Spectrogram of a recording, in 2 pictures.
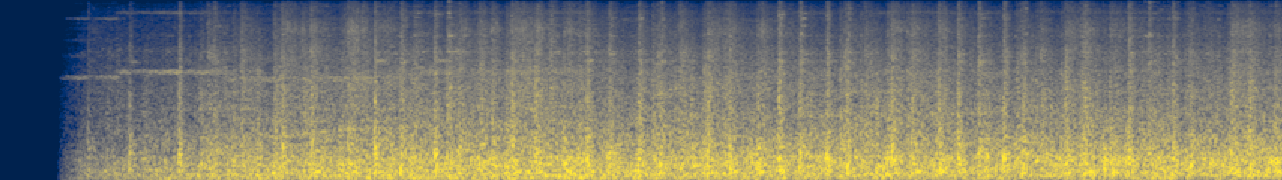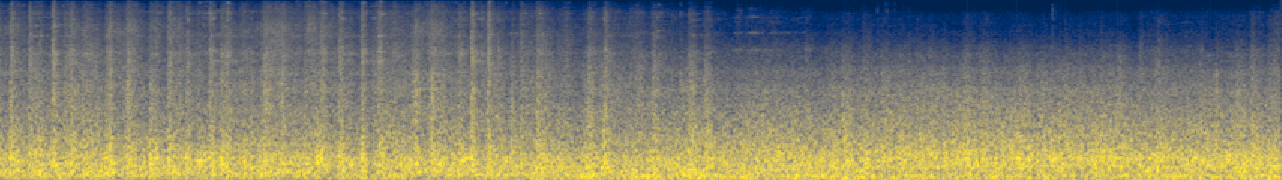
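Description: A train rumbles and clatters loudly along an elevated track.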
